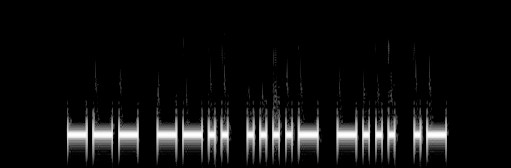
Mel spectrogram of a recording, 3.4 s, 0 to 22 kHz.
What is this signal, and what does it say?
Morse code, heard as a keyed tone, about 27 wpm, 700 Hz. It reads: OZ4BA
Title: DXCC-100 Call Signs - 5 Characters - Repeated 3x - 28wpm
